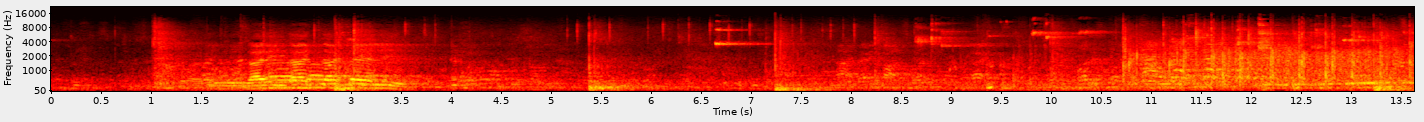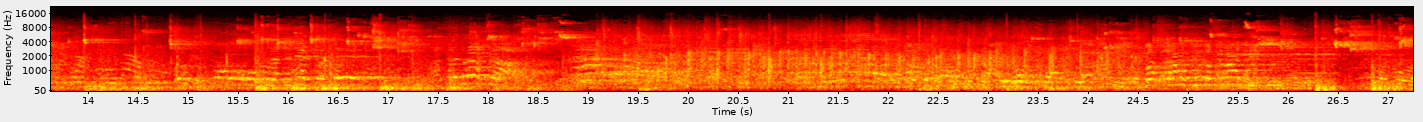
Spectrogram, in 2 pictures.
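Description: A crowd of spectators shouts and calls out in an echoing gym.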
